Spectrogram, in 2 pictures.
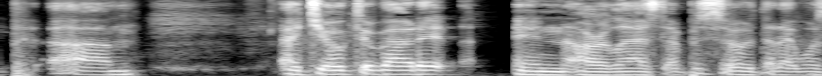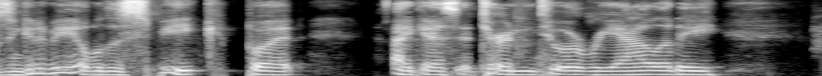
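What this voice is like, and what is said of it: Hoarse, strained voice. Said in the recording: “he screamed just a little bit too much ... he can't talk ... as I'm sure you can hear by my voice, I am in rough shape”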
